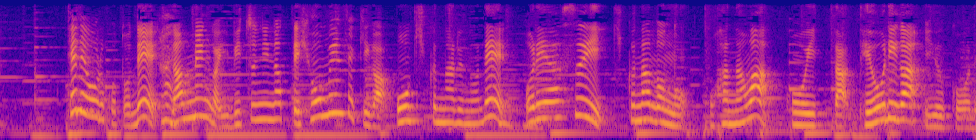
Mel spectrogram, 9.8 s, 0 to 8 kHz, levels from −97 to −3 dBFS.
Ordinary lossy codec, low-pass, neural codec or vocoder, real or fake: none; 7.2 kHz; none; real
